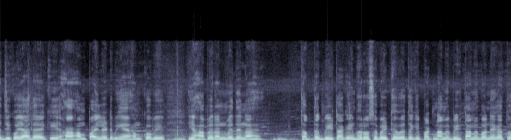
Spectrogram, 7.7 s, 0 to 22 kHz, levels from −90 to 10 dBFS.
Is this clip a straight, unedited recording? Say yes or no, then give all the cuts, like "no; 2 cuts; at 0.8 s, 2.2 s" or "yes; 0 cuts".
yes; 0 cuts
